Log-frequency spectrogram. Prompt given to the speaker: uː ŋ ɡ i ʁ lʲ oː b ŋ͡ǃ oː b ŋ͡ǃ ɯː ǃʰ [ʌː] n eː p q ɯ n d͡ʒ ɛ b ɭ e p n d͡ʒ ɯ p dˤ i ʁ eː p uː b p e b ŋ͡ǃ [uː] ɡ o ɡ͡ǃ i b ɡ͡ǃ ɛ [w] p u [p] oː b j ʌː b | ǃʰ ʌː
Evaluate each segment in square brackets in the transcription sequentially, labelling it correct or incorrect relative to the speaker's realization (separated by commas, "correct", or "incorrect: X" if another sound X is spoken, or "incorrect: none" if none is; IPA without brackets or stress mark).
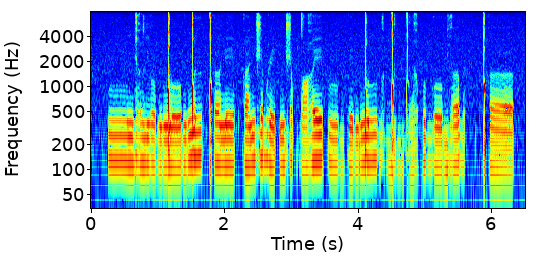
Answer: correct, correct, incorrect: ʁ, incorrect: b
